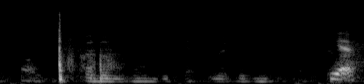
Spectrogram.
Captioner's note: faintly speaking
